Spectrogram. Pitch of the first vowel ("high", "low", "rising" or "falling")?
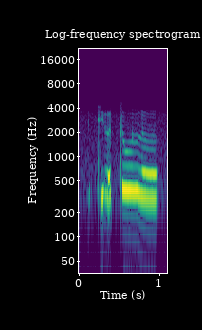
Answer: high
